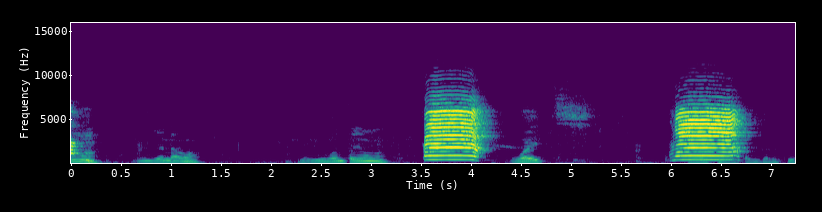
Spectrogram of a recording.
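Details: Castrated goat lets out two loud, drawn-out bleats amid quieter human voices talking nearby, with a few softer short calls between.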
